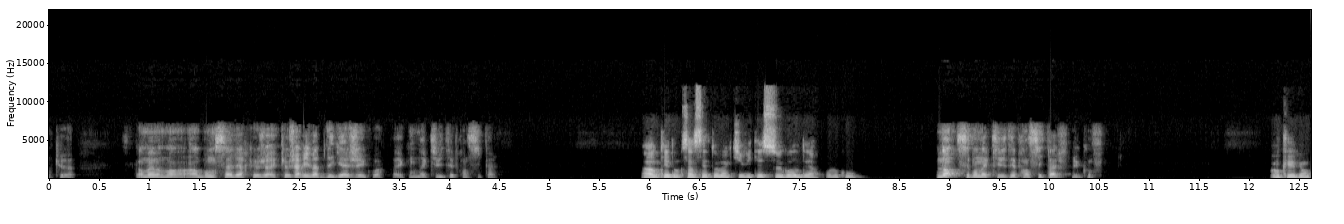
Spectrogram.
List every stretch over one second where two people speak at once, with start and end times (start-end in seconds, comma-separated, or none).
none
